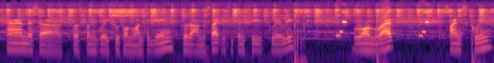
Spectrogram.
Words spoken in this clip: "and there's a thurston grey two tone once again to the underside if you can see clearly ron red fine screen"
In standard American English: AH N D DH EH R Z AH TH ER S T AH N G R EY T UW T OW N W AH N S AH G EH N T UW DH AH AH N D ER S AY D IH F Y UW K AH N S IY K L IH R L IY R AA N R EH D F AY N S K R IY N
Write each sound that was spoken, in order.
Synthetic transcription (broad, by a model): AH N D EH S AH T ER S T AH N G W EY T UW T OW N W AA N S AH G EH N T UW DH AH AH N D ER S AY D IH F Y UW K AH N S IY K L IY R L IY R AA N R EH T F AY N S K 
